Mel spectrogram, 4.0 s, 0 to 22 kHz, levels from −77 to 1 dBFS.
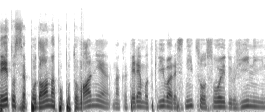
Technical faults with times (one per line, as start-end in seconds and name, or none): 1.22-3.98 input switched to a poorer device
